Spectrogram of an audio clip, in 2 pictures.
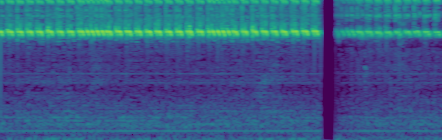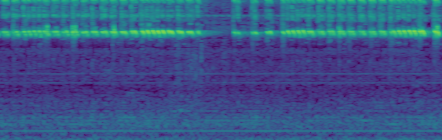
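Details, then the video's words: Songbird-training cricket sound: high, shrill chirping trill pulsing rapidly, cut by a brief silence after three seconds and a short break near seven seconds, then continuing; faint low hum throughout. "Asli Ampuh Suara Jangkrik Buat Masteran Burung Kicau"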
